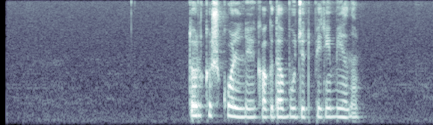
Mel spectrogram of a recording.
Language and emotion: Russian, neutral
